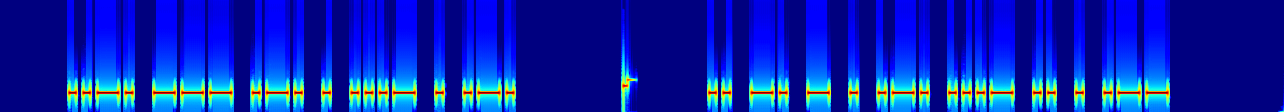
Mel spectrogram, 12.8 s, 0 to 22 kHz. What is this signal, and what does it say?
Morse code, heard as a keyed tone, about 17 wpm, 700 Hz. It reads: FOREVER INTERVIEW
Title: Sentences from Top 1600 Words - New Word Drill Alt - 17wpm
